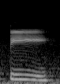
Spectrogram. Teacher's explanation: इसमें ज़बान की नोक और लसम यानी मसूड़ा जो होता है उससे रोका जाता है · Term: लसवी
